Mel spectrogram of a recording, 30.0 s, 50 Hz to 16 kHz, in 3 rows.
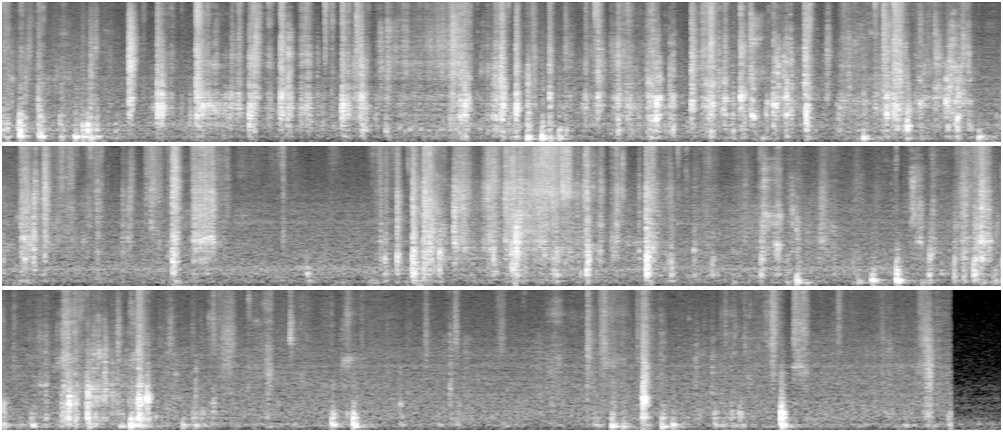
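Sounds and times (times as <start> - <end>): packaging rustling and scraping: 0.0 - 12.3, 13.7 - 23.6.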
